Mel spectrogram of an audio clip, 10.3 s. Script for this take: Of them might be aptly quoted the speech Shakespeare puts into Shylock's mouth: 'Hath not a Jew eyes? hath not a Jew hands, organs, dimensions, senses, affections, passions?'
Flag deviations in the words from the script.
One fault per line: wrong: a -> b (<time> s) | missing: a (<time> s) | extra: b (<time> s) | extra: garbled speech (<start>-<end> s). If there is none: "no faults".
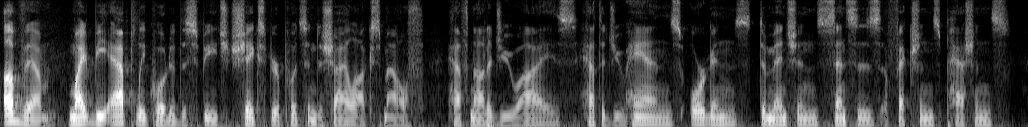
missing: not (6.0 s)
